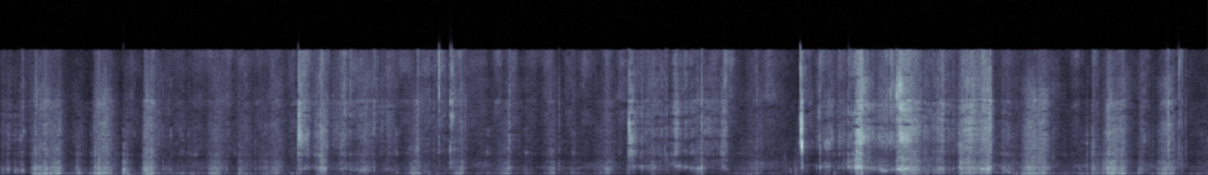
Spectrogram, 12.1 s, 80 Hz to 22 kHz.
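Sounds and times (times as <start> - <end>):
crunching frozen ice: 0.0 - 12.0.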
